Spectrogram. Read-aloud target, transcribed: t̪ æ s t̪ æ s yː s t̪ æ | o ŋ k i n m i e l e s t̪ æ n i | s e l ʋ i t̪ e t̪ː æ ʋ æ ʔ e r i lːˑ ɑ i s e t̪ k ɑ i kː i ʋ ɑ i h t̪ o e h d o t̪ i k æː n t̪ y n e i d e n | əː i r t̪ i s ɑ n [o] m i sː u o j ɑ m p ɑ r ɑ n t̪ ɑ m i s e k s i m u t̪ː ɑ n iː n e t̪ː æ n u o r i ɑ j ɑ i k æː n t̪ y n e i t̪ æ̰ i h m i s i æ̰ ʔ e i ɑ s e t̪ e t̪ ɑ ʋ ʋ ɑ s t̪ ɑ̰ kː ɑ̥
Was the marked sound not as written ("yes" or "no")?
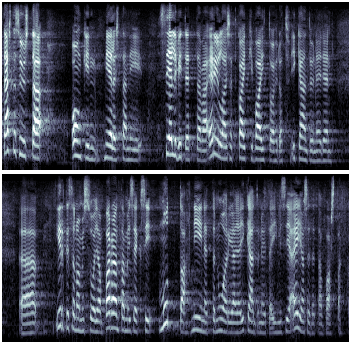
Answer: no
